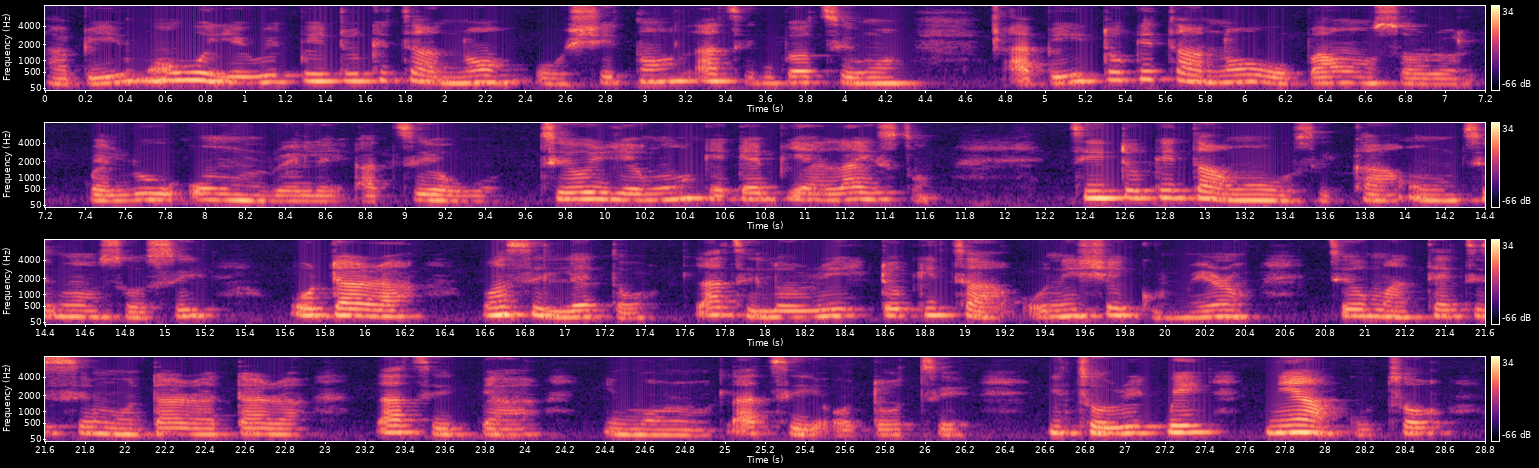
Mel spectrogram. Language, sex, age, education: Yoruba, female, 15-29, tertiary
